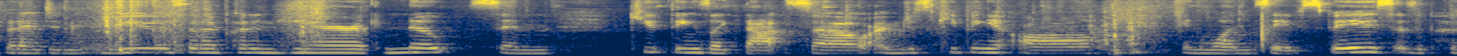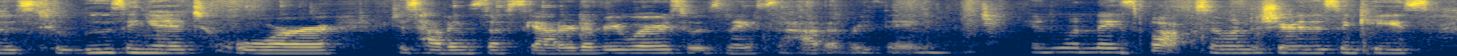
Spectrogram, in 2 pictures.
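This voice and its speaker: A woman in her twenties, a lifestyle vlogger, chats casually and upbeat while organizing the closet in her small bedroom, using "like" and "literally" a lot as she narrates. Filmed on a nearby camera, her mid-range voice keeps a steady tone and moderate pace, with reverb and a noisy background.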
